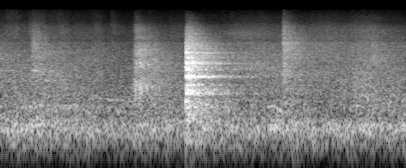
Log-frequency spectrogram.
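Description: Sharp cracks of a hockey puck and sticks striking in an ice arena, three in all, the middle one the loudest and ringing briefly, each echoing in the hall over a steady background hum of the rink.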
